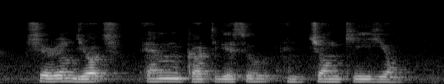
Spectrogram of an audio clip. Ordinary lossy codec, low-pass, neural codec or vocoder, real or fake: none; 7.2 kHz; none; real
